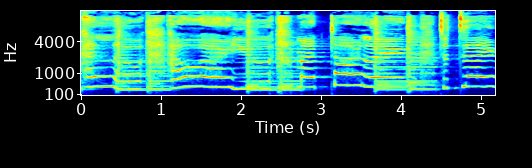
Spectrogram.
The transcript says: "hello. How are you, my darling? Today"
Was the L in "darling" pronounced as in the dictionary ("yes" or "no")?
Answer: yes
